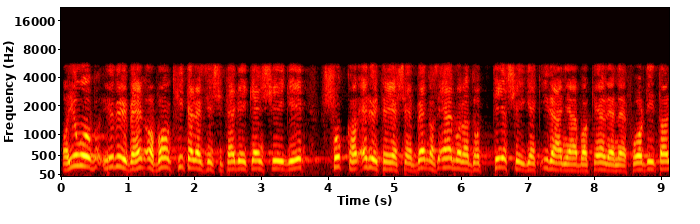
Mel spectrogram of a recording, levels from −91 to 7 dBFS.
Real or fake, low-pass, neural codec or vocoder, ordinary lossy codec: real; 5.4 kHz; none; Opus, 24 kbps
